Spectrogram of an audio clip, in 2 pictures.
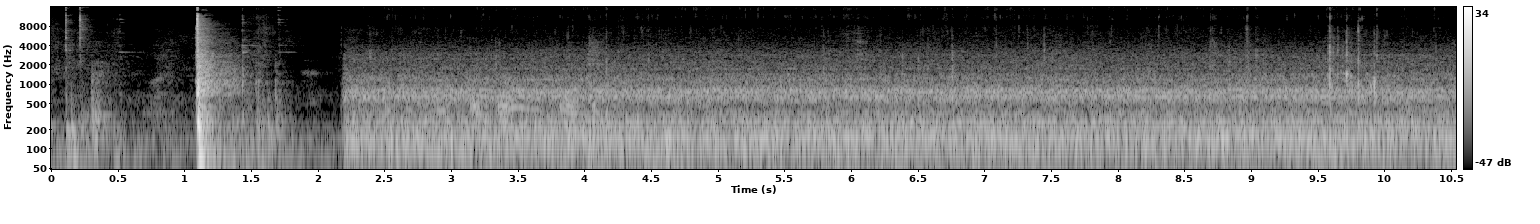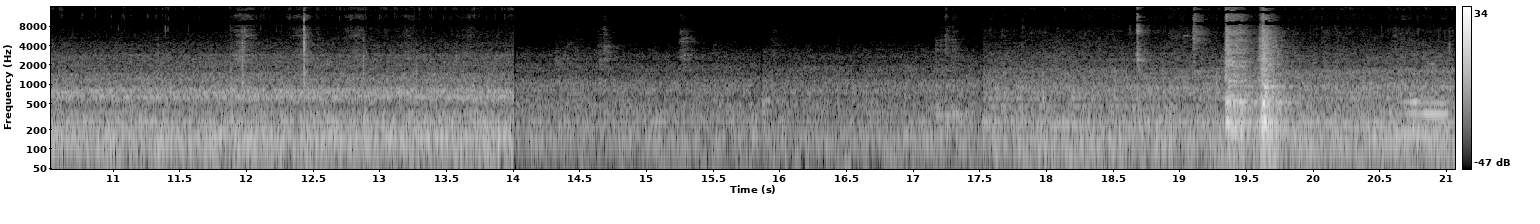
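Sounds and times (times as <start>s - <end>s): broth boiling in a pot: 2.2s - 14.1s, 17.5s - 21.0s.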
